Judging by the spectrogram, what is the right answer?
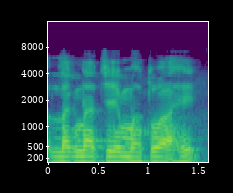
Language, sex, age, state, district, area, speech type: Marathi, male, 30-45, Maharashtra, Osmanabad, rural, spontaneous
